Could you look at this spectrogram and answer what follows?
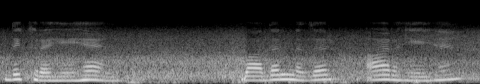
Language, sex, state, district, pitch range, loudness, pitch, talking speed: Hindi, female, Punjab, Kapurthala, 190-225 Hz, -15 LUFS, 210 Hz, 100 wpm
